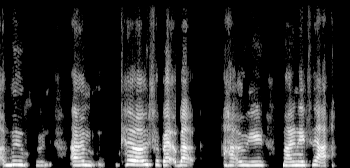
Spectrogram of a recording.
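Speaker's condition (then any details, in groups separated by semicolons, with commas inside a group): Cerebral palsy; affects speech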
